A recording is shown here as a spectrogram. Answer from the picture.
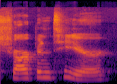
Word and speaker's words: Charpentier: Jared says Charpentier, and apparently Rome's mom said that's how you say it.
